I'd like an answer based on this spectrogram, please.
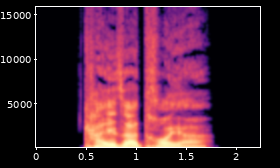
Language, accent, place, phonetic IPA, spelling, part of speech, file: German, Germany, Berlin, [ˈkaɪ̯zɐˌtʁɔɪ̯ɐ], kaisertreuer, adjective, De-kaisertreuer.ogg
- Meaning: 1. comparative degree of kaisertreu 2. inflection of kaisertreu: strong/mixed nominative masculine singular 3. inflection of kaisertreu: strong genitive/dative feminine singular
